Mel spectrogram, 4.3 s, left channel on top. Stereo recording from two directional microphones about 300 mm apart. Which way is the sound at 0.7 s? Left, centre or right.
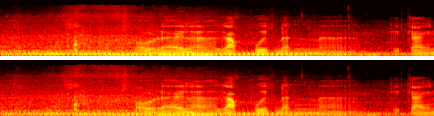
Centre.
